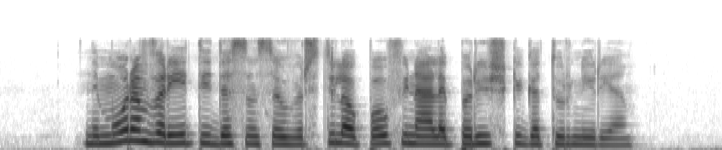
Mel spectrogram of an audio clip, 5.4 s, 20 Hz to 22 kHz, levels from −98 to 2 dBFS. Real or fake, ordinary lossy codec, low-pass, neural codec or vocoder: real; none; 7.2 kHz; none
